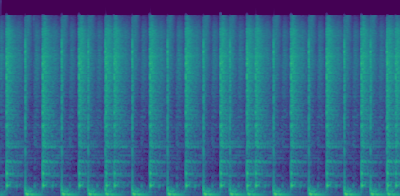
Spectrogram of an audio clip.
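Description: Electronic drum kit playing a train beat: a fast, even single-stroke roll on the snare with accented backbeats, over a bass drum pattern. It stops at the very end with a short ring-out.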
